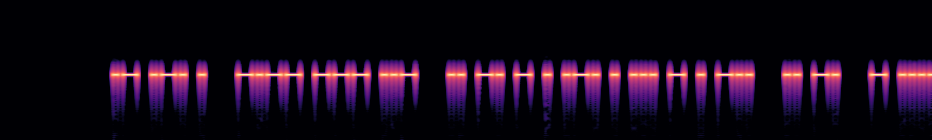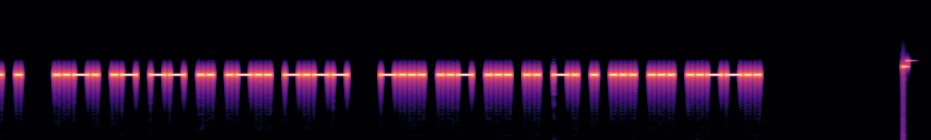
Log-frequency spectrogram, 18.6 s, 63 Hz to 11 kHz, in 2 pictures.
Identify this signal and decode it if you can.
Morse code, heard as a keyed tone, about 25 wpm, 700 Hz. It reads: ARE YOU INTERESTED IN THE FAMILY BUSINESS?
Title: Sentences from Top 1000 Words - Review Part 6 - 25wpm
